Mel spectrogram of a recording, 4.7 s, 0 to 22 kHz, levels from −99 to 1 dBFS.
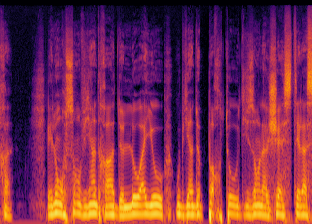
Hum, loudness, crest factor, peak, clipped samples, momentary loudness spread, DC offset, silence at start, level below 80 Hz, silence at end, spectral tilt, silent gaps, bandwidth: none; -14 LUFS; 12 dB; 0 dBFS; under 0.1%; 7 LU; 0.2%; 0 s; -30 dBFS; 0 s; -5.5 dB/octave; none; 14.5 kHz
